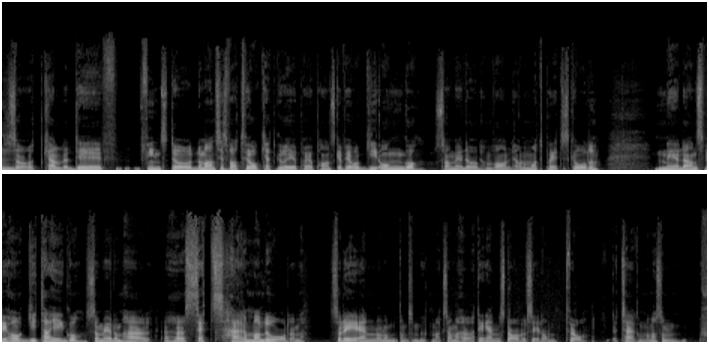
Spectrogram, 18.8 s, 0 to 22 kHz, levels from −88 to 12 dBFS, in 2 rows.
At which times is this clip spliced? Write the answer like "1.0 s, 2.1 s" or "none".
6.4 s, 11.5 s, 14.7 s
